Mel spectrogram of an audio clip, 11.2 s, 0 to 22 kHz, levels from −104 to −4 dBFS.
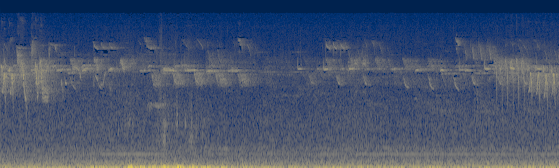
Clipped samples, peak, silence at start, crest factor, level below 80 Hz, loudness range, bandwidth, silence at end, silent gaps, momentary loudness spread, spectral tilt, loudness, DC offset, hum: under 0.1%; -12 dBFS; 0 s; 18 dB; -36 dBFS; 6 LU; 8.8 kHz; 0 s; none; 11 LU; -3 dB/octave; -40 LUFS; under 0.1%; none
